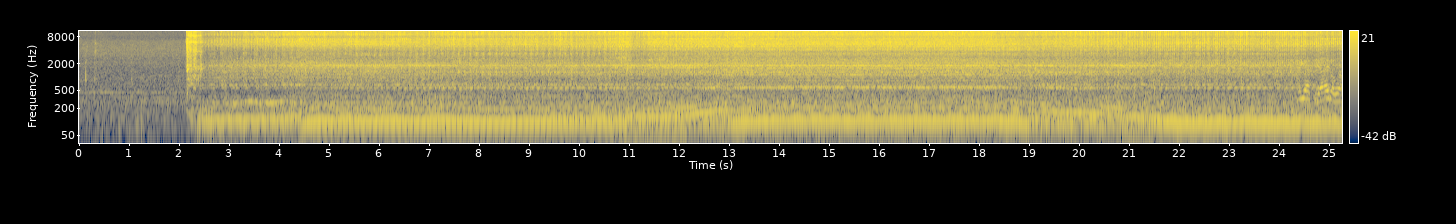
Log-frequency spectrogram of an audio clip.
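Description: A 1996 Polaris Classic 500 snowmobile engine starts abruptly and then idles steadily and loudly nearby, its pitch drifting slightly up and down as the idle is adjusted.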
